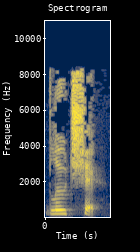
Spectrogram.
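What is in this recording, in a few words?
"blue chip", English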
